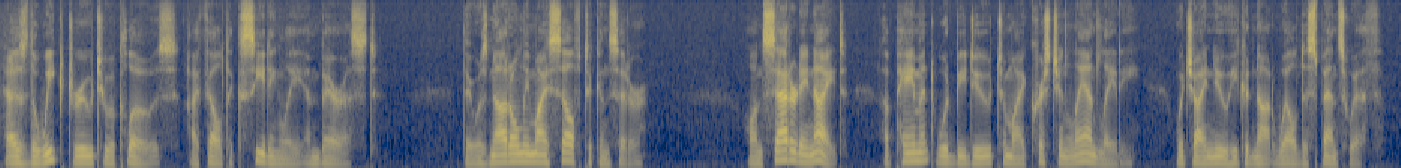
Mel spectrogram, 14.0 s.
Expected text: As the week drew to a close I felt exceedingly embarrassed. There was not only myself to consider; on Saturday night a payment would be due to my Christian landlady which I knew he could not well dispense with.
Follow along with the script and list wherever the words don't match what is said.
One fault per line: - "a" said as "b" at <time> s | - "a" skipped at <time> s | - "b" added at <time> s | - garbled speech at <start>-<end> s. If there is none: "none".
none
